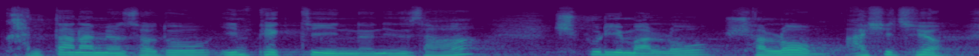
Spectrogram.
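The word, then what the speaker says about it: שלום: 임팩트 있는 인사 히브리말로 샬롬 아시죠 옆 분들과 함께 샬롬 하고 인사하겠습니다 발음을 잘하셔야 됩니다 잘못하면 살롬 이게 아니라 하나의 화가 여러분과 여러분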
